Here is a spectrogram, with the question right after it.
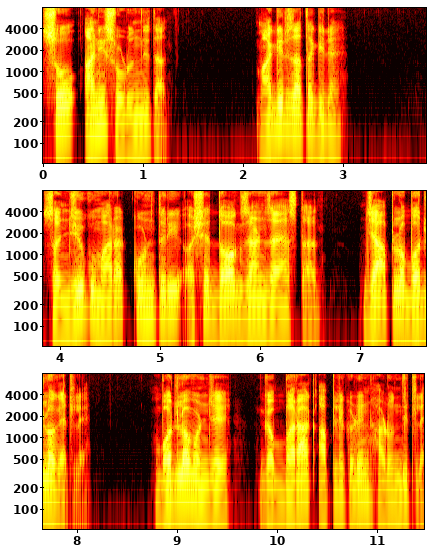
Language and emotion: Goan Konkani, neutral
